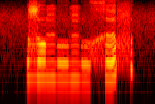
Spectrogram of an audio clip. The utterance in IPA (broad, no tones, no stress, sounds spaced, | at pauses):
z o ŋ o̤ ŋ o̤ x ə f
